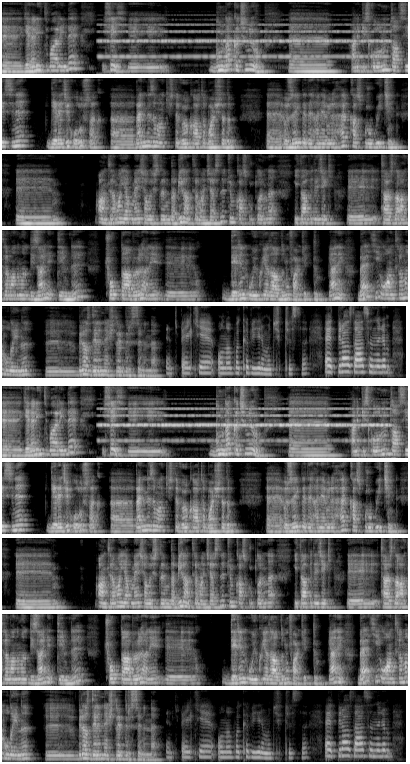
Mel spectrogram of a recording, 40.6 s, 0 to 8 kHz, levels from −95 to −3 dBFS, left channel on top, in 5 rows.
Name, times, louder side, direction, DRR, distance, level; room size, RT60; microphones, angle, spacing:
voice 1, 0.0-3.3 4.1-8.7 9.0-12.8 13.4-16.1 16.5-17.5 18.1-26.1 26.4-28.3 28.8-33.0 33.3-35.6, equal, 75° right, 2.7 m, -29 dB
sound 1, 1.9-7.8, right 6 dB, 25° right, 1.3 m, -29 dB
voice 2, 35.8-38.6 38.9-40.3, left 4 dB, 80° left, 0.8 m, -33 dB
11.0 x 7.1 x 4.0 m
head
